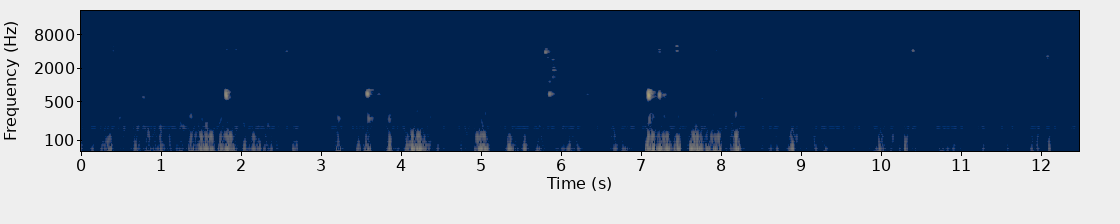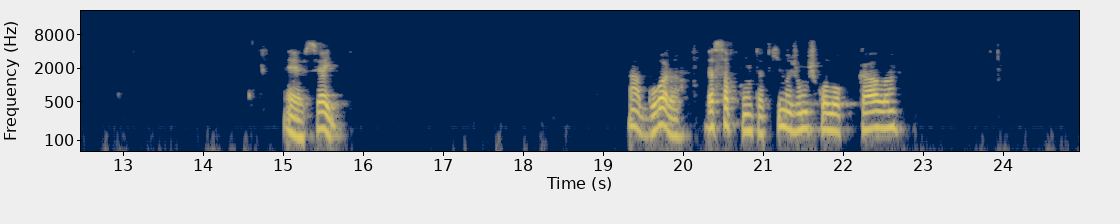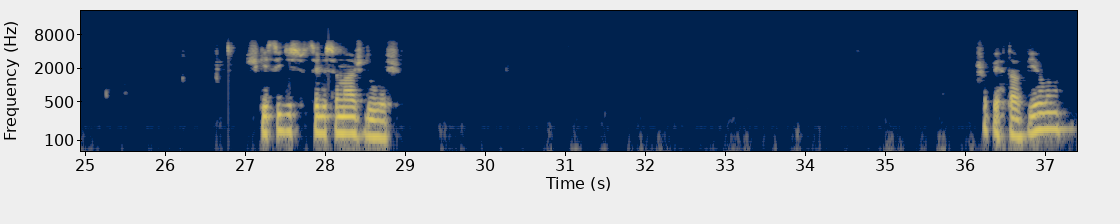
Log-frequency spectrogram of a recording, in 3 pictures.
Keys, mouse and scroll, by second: 0.6 s, 3.5-5.3 drag, 6.1 s, 7.4-9.6 drag, 9.6-14.8 middle drag, 11.9 s, 13.6 s, 14.9 click, 16.6 Tab, 17.5 Tab, 23.8 g, 26.5 ctrl+z, 26.7 middle click, 28.5-34.8 middle drag, 35.9 KP_Decimal.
